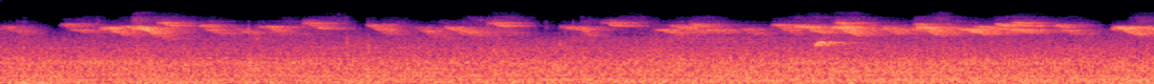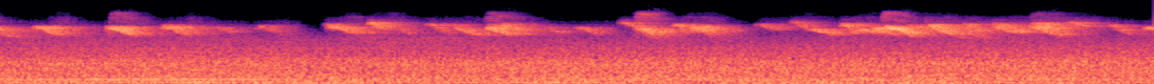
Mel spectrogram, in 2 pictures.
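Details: An Oriental white-eye kept caged sings a continuous high twittering stream of quick slurred notes for many seconds, with low background hum underneath.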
